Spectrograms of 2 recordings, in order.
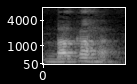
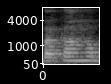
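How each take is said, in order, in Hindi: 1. आख़िरी h से पहले छोटा स्वर आता है। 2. आख़िरी h से पहले लंबा स्वर आता है। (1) "ब क अह बकह" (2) "आपकी मात्रा तो नहीं है कि बकाहा बोलूं"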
